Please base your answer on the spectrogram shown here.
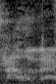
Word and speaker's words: Hlavac: Adam can't even pronounce his last name properly. It's Hlavac.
